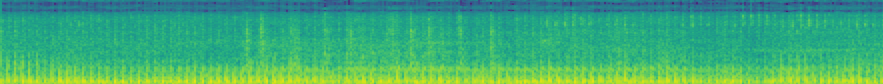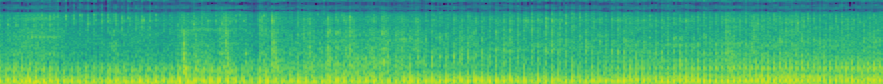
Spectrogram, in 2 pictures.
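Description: Other motorbikes drone past in traffic.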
